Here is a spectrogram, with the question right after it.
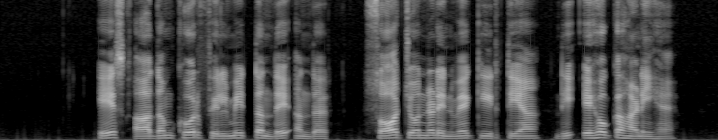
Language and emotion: Punjabi, neutral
